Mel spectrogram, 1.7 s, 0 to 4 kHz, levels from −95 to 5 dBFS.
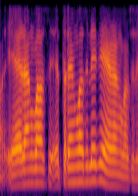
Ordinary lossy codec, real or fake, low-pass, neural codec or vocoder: none; fake; 3.6 kHz; codec, 16 kHz, 8 kbps, FunCodec, trained on LibriTTS, 25 frames a second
